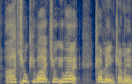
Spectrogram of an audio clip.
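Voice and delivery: high, loud, delighted-sounding greeting; excited welcome. Retold or imitated. Club host calling a remembered friend inside, excited. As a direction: hail an old acquaintance, imitating his excited call. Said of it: "he's come running back up, he's going".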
